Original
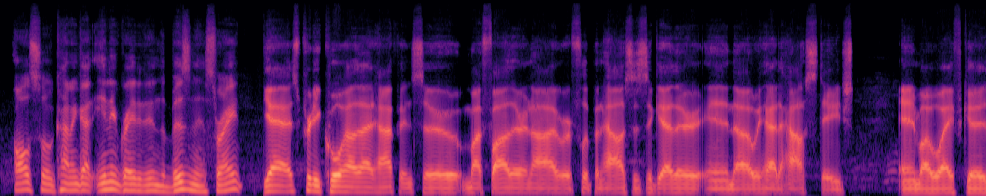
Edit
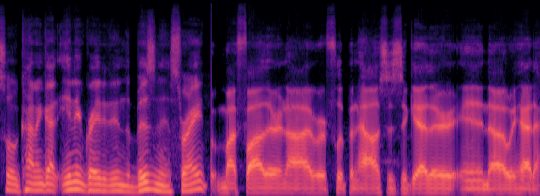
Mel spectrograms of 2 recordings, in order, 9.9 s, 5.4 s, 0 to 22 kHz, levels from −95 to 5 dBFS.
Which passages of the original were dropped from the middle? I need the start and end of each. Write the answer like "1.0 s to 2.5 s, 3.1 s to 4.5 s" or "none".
2.5 s to 4.6 s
